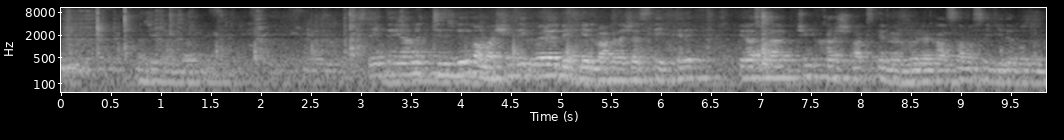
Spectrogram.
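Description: A man speaks steadily to a room, lecturing.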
